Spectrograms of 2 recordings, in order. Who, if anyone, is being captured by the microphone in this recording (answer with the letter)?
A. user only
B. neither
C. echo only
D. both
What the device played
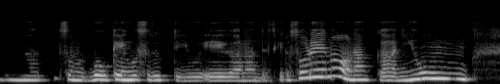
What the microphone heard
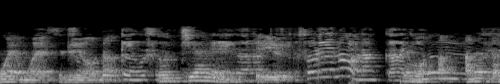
D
